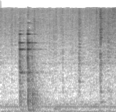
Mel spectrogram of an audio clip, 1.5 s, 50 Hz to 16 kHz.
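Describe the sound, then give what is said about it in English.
About 20 mealworms sizzle steadily in a hot pan with a thermostat, with a handful of sharp pops bursting irregularly over the constant frying hiss. No one speaks. “Oh, yeah, I can see them popping.”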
